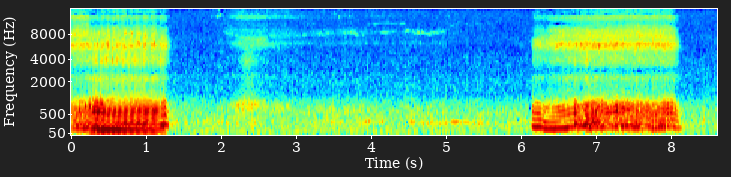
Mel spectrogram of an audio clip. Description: My pug snoring loudly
